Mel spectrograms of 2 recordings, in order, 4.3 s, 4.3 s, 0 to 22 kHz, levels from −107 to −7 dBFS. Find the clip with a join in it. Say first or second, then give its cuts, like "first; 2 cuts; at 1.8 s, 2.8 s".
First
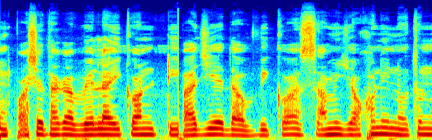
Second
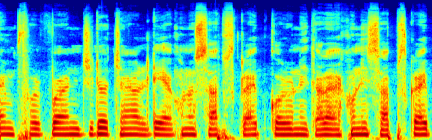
first; 1 cut; at 1.8 s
